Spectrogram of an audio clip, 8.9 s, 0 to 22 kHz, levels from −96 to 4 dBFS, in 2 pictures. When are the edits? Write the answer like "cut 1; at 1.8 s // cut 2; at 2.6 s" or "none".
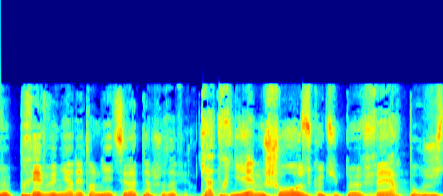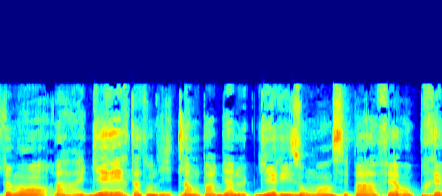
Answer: cut 1; at 5.0 s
